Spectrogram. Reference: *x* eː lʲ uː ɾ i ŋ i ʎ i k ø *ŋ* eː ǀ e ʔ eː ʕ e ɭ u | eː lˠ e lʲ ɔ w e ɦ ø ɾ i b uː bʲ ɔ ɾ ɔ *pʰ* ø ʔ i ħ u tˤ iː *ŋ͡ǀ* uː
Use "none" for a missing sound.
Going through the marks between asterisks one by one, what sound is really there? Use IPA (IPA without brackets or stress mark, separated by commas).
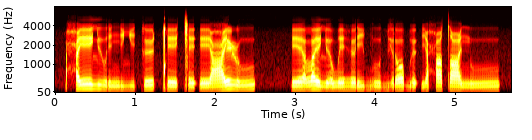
ħ, ǃ, b, n̪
